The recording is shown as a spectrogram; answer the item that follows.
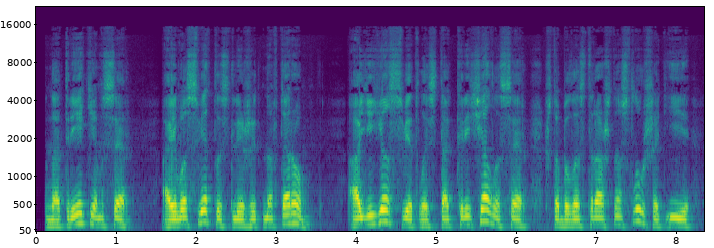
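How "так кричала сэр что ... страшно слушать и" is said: plain reading voice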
